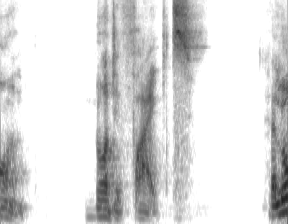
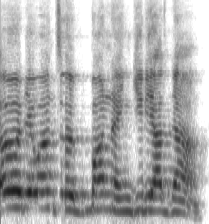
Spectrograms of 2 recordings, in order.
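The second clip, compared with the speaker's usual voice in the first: higher-pitched mock scream of alarm; mock alarmed cry; 9 semitones higher than usual. Host mimicking politicians scaring people off protest, mock alarmed cry. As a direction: imitate scaremongers crying out, without real shouting. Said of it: "the politicians are screaming that".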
